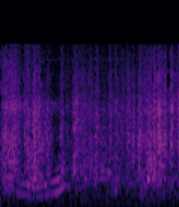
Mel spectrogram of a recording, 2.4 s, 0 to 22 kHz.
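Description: Latex modelling balloon (Qualatex 260Q) rubbing and squeaking in the hands as it is twisted into small loops. About a quarter second in comes a short low sliding tone that dips and rises again.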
